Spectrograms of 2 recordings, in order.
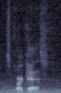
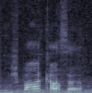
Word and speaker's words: Sparkasse: Is it really offensive if I say spark ass because that's how it's spelled? You have to pronounce it the way you just said? – That's how it is pronounced.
